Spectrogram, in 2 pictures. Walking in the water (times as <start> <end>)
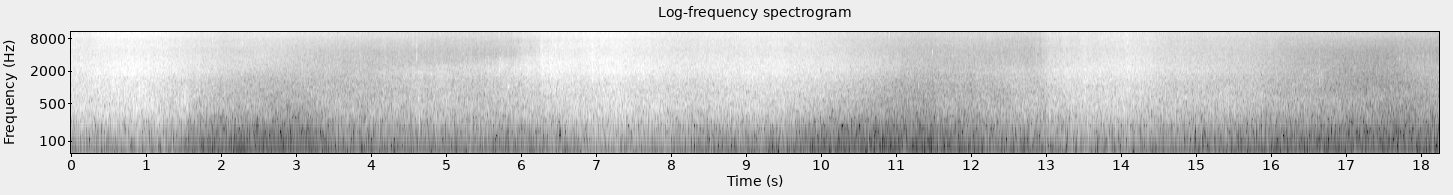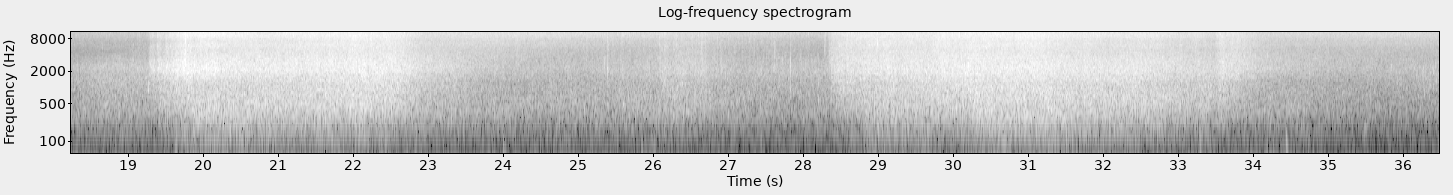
0.0 9.2, 23.5 29.8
